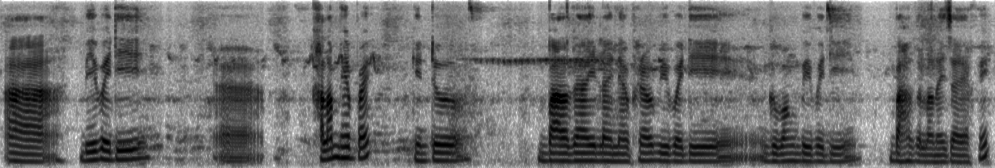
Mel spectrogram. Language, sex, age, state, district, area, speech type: Bodo, male, 30-45, Assam, Udalguri, urban, spontaneous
